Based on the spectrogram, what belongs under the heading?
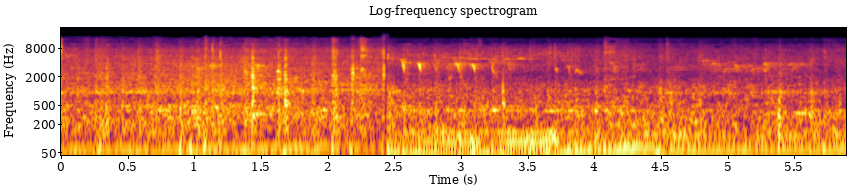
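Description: Subaru Forester driving slowly over a rough bush track: a steady low rumble with scattered clicks and rattles, busiest in the middle of the stretch.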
